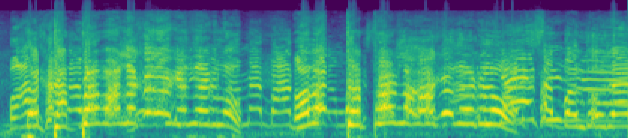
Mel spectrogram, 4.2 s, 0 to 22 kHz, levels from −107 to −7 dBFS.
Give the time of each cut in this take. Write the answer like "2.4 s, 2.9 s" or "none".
none

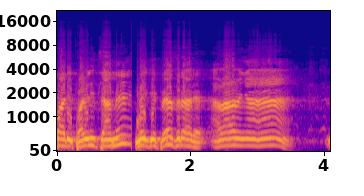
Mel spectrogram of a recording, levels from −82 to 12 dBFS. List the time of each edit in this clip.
1.1 s

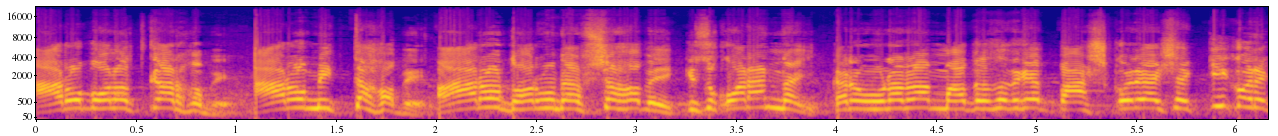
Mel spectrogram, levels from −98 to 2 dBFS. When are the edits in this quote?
1.0 s, 1.9 s, 3.9 s

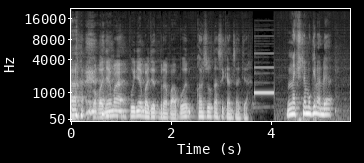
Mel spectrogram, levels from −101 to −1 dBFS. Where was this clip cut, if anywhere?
3.6 s

